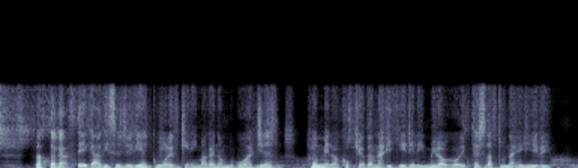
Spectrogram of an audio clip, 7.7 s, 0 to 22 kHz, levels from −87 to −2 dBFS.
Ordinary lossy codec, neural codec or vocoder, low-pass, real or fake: none; codec, 16 kHz in and 24 kHz out, 0.4 kbps, LongCat-Audio-Codec, four codebook decoder; 10.8 kHz; fake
